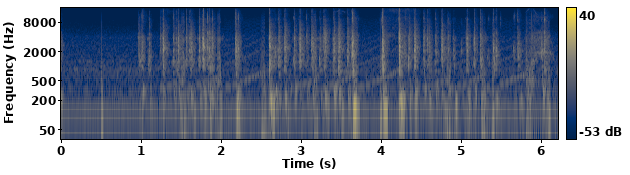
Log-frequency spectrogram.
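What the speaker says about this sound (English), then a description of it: "I'm not using a joystick, I'm using my keyboard" Keys on a Texas Instruments TI-99/4A home computer keyboard are pressed during a game of TI Invaders, giving rapid, close, clacky taps in irregular bursts over a low steady hum.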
